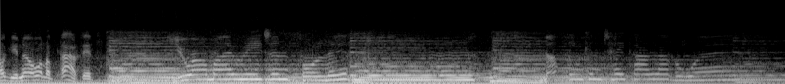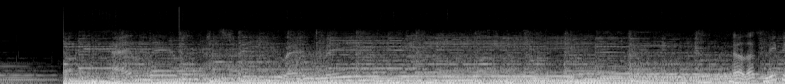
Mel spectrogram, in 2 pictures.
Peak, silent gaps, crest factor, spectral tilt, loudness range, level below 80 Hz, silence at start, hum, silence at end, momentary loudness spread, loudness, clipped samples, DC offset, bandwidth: 0 dBFS; none; 14 dB; -10.5 dB/octave; 7 LU; -18 dBFS; 0 s; none; 0 s; 12 LU; -16 LUFS; under 0.1%; under 0.1%; 4.5 kHz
